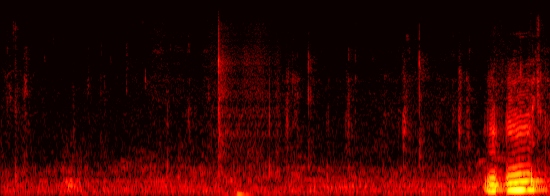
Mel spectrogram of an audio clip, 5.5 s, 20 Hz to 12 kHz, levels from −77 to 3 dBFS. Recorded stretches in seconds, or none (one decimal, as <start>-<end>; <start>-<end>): 0.0-2.1; 2.8-5.5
